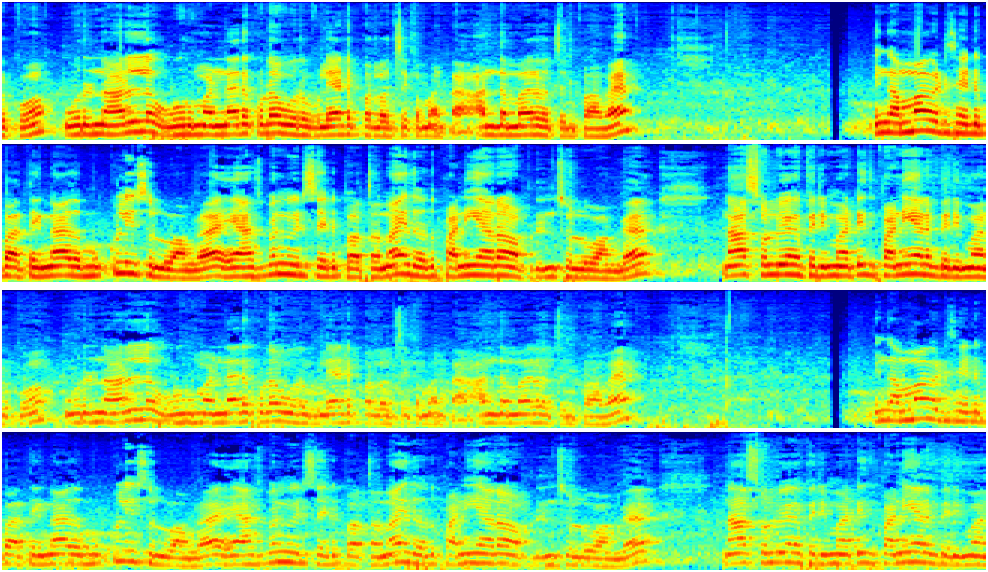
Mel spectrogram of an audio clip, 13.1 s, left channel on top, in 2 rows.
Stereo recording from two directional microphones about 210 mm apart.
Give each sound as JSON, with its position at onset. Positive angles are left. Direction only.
{"t": 0.2, "sound": "speech", "side_deg": 30}
{"t": 5.8, "sound": "speech", "side_deg": 30}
